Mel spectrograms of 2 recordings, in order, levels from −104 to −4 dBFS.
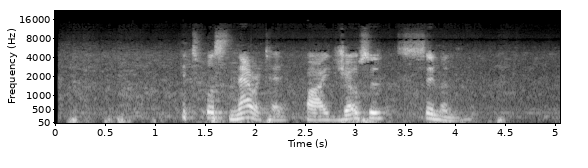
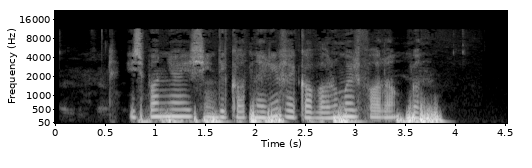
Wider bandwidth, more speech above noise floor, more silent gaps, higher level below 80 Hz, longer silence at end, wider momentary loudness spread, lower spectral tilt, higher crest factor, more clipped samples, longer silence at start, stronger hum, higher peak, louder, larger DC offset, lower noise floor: about the same, 10.5 kHz vs 11.5 kHz; second, 30 dB vs 50 dB; neither; second, -42 dBFS vs -30 dBFS; about the same, 0.55 s vs 0.6 s; first, 22 LU vs 12 LU; second, -4.5 dB/octave vs -8 dB/octave; about the same, 20 dB vs 18 dB; neither; second, 0.15 s vs 0.75 s; neither; first, -2 dBFS vs -8 dBFS; first, -19 LUFS vs -25 LUFS; neither; second, -49 dBFS vs -73 dBFS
